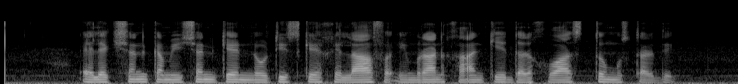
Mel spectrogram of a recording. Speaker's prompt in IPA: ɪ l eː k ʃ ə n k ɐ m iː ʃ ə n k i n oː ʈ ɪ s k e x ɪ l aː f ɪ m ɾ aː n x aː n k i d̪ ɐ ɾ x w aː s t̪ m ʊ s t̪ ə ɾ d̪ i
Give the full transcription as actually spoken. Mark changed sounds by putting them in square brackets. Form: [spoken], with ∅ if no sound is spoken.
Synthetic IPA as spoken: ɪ l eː k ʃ ə n k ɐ m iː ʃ ə n k [e] n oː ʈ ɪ s k e x ɪ l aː f ɪ m ɾ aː n x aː n k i d̪ ɐ ɾ x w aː s t̪ m ʊ s t̪ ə ɾ d̪ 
